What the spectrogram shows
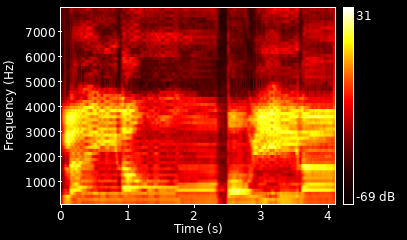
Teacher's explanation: Tanwin bertemu dengan to, cara bacanya samar didengungkan, siap-siap ke huruf to karena ikhfa hakiki.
